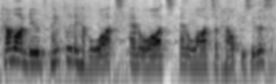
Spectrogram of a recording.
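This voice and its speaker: A man's voice: a little high, moderate pace, a little hiss or hum. A man live-streaming a strategy game, giving casual, upbeat, rambling commentary, correcting himself and cheering on his troops aloud.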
